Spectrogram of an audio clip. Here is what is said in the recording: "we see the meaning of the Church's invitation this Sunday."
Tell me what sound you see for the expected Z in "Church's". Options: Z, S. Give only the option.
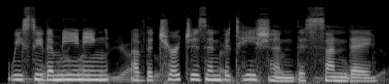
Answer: Z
